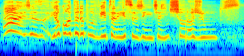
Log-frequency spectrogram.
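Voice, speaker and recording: A Brazilian woman in her thirties with a Brazilian Portuguese accent, preaching and giving a testimony to a live audience. She tells stories in an animated way, swings between loud and soft, and laughs along with the room. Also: high voice, a little fast.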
